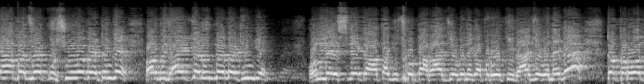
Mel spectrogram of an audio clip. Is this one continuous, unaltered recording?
yes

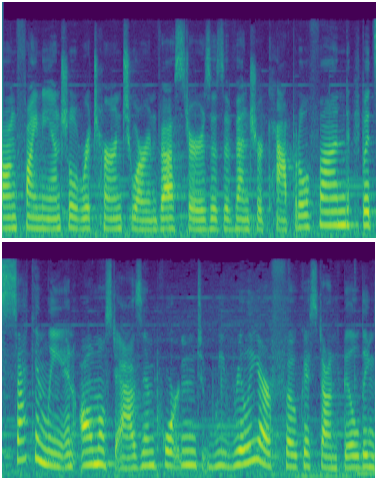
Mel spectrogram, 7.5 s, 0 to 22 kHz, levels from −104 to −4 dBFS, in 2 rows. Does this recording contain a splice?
no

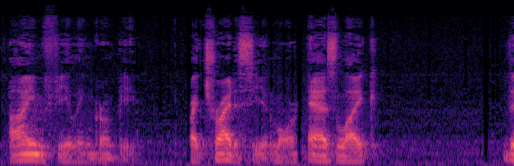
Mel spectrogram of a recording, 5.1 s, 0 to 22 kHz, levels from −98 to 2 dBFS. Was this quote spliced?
yes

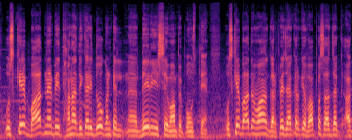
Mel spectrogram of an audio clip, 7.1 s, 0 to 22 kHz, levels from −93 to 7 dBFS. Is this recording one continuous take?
yes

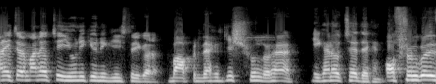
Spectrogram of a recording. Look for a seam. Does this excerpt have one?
no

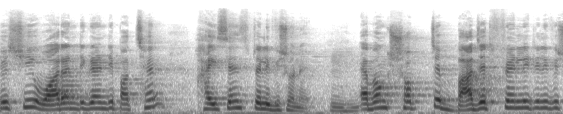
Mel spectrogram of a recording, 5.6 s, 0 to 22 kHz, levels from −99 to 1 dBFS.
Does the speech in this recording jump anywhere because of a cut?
no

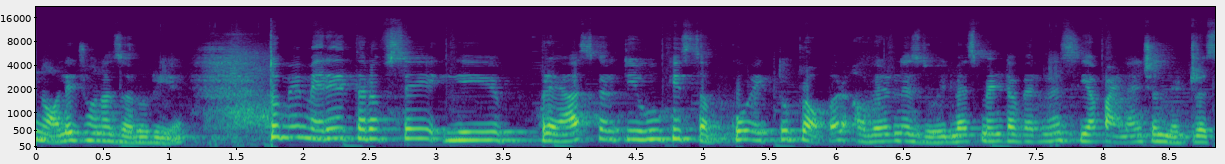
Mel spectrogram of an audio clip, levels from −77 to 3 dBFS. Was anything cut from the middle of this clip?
no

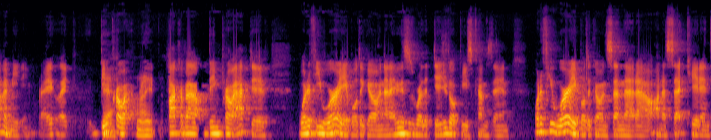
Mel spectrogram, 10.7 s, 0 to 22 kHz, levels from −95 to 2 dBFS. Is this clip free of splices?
yes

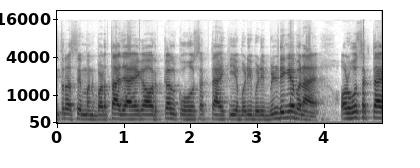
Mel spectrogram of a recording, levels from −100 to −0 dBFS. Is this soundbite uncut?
yes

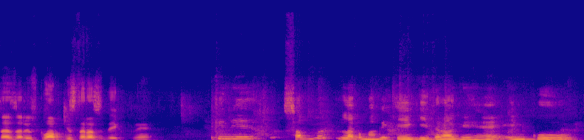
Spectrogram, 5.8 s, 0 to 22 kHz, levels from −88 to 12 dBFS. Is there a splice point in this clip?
yes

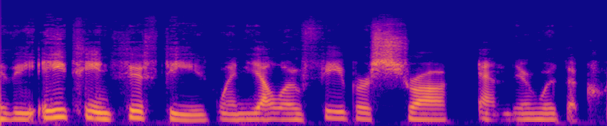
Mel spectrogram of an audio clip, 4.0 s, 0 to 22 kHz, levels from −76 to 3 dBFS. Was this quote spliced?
no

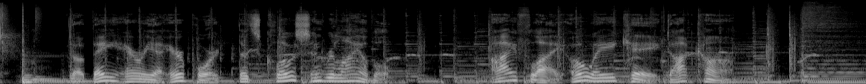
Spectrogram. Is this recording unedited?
yes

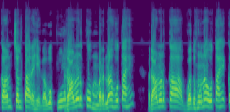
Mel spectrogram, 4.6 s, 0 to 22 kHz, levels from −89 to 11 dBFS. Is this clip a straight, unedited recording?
no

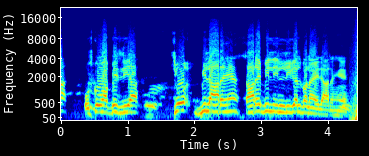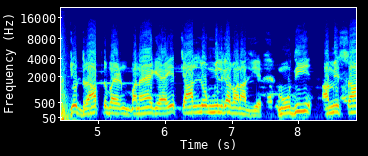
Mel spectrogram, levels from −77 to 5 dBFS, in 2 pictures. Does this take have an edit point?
yes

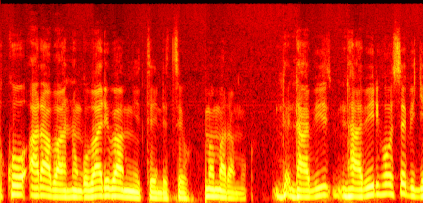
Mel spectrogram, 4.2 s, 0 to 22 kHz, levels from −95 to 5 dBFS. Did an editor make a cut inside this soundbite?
yes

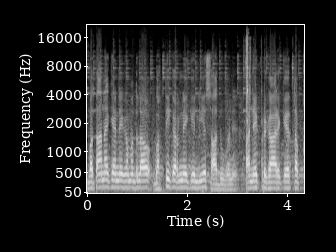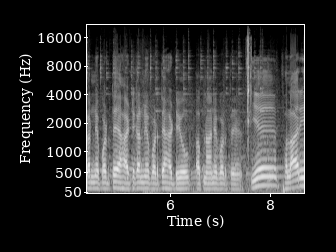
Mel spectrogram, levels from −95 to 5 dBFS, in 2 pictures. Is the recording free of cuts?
no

